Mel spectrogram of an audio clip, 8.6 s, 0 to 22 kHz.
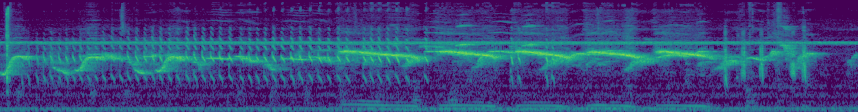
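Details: Female Chinese hwamei calling to excite males into singing: rolling whistled phrases, then a series of five bright descending slurred whistles about every 0.7 seconds, each with a faint lower echo, over a steady high-pitched tone.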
